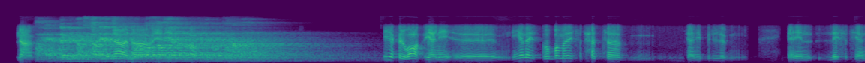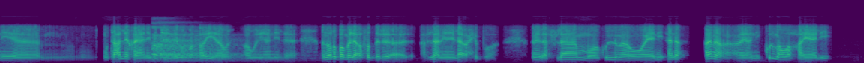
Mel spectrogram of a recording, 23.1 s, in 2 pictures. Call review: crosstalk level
present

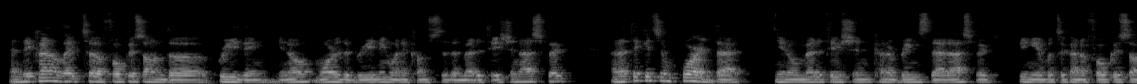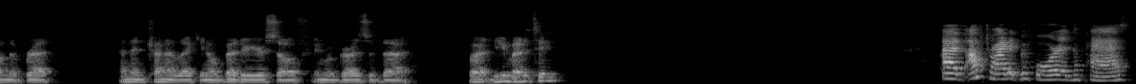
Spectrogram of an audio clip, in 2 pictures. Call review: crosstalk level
none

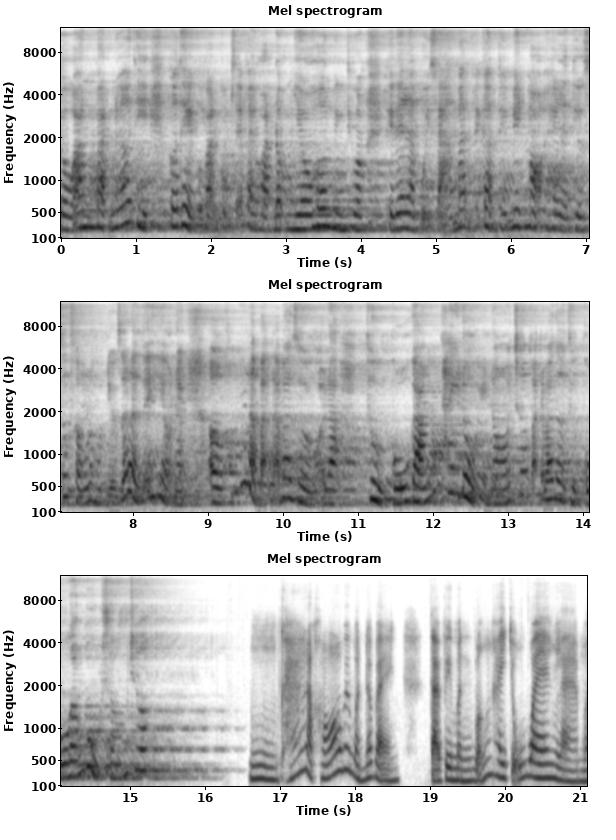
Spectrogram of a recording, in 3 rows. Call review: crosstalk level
none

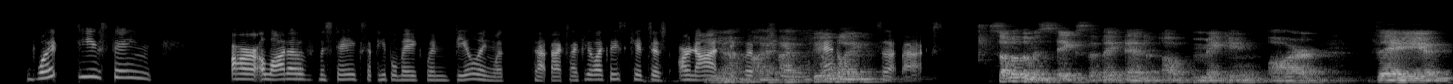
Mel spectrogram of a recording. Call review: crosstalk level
present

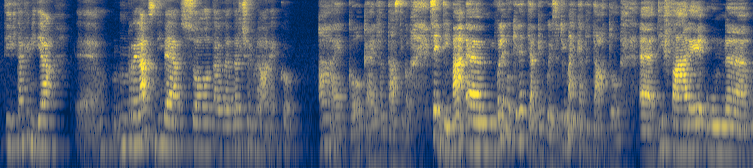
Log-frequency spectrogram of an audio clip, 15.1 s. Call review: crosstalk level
none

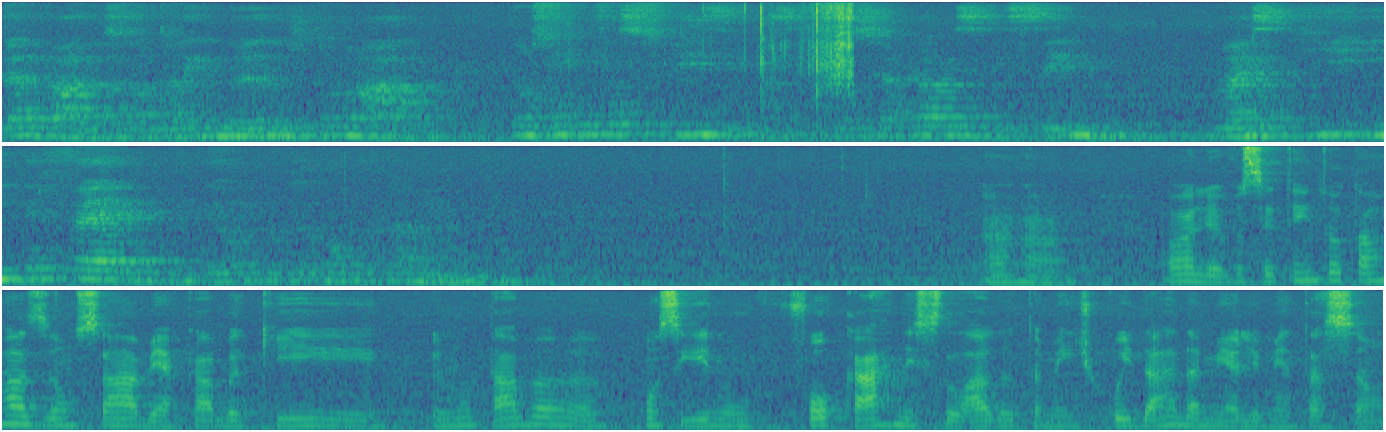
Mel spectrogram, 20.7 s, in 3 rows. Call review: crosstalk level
none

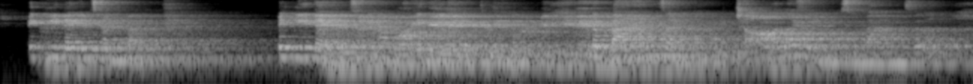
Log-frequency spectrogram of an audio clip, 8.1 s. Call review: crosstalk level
present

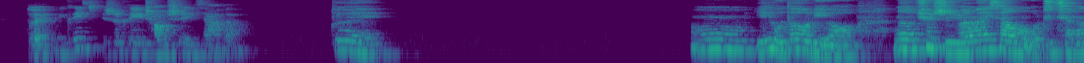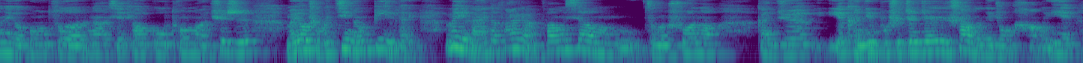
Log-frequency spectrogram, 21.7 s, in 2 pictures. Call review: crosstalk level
none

